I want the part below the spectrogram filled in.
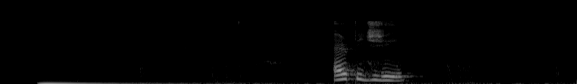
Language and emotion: Russian, neutral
